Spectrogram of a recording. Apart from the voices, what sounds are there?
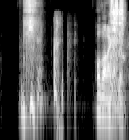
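sneeze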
